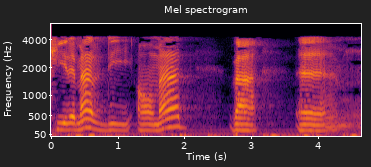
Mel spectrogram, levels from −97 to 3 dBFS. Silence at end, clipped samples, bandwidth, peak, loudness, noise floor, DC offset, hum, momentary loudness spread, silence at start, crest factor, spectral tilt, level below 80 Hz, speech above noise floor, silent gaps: 0 s; under 0.1%; 4.6 kHz; -2 dBFS; -20 LUFS; -46 dBFS; under 0.1%; 50 Hz at -50 dBFS; 14 LU; 0 s; 20 dB; -7 dB/octave; -50 dBFS; 24 dB; none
